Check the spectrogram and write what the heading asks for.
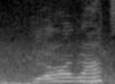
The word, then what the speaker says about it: Horowitz: Actually, sir, it's Horowitz. The W is not silent.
